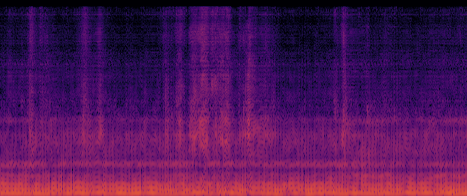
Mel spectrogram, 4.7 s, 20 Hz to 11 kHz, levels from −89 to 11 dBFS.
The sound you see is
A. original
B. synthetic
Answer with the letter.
B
